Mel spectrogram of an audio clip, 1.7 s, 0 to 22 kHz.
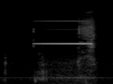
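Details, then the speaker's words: Multimeter on continuity, probes across a blade fuse (probably 10 A) tested in its holder: steady high clean beep for about a second, meaning the fuse is intact. "Hear that sound? That means that this one is a good one."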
